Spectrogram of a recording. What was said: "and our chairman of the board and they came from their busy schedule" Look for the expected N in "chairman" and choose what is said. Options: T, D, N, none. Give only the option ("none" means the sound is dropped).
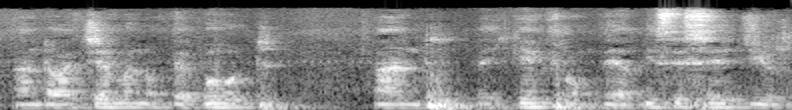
N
